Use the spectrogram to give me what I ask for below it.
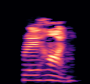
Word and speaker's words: Rehan: So yeah, I just want to ask you, how do you say your name? Rehan? – Rehan. – Rehan. Okay, Rehan. Thank you so much.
